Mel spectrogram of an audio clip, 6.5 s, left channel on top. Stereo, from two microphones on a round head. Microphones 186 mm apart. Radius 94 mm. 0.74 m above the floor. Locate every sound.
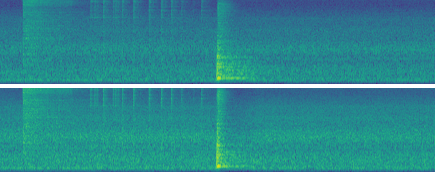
0.3 s frying: 25° right (ahead or behind), 1.0 m
3.2 s a snare drum: 55° right (ahead or behind), 0.8 m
